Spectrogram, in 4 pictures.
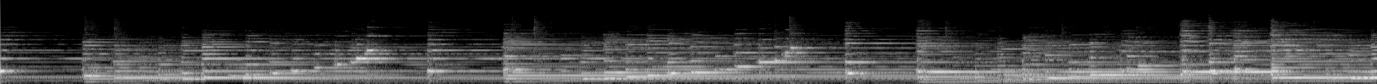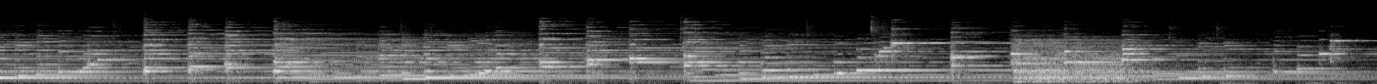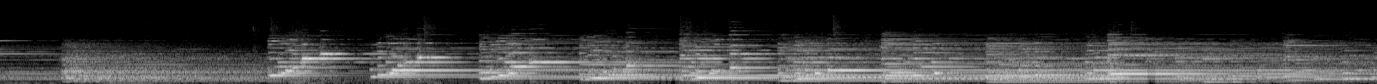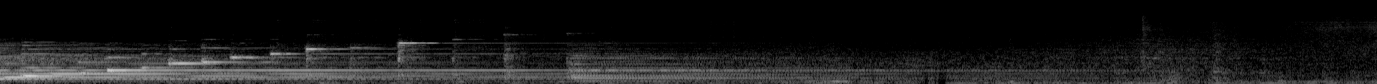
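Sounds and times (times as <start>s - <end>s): slow piano piece: 0.0s - 55.0s.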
